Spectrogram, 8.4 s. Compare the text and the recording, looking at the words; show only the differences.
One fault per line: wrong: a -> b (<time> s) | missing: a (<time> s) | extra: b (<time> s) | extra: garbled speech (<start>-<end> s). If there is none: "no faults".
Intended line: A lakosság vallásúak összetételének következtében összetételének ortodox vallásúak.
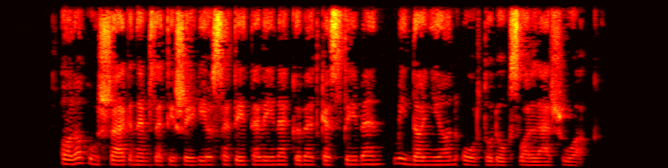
wrong: vallásúak -> nemzetiségi (1.7 s)
wrong: összetételének -> mindannyian (4.9 s)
